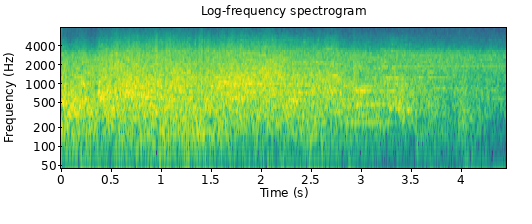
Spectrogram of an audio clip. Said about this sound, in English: Suddenly, the tremendous blast of an explosion. The entire bridge topples and falls, plunging the train to total destruction in the valley below.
